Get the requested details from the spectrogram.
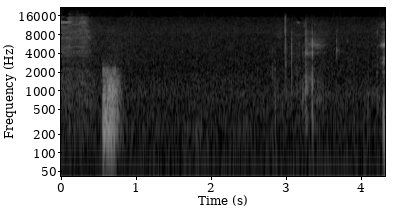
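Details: A single short, low, rumbling fart from a sleeping adult husband, passed without context in a quiet room, while his wife tries to wake him; flatulence.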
